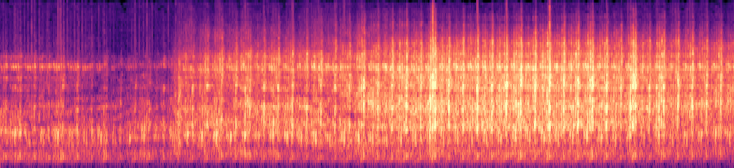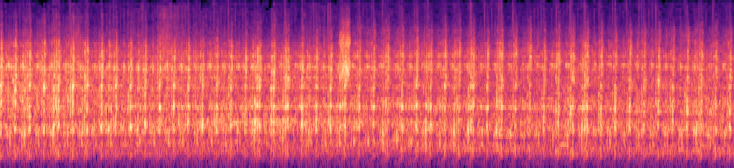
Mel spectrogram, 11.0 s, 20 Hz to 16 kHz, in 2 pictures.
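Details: 1st gen Cummins six-cylinder diesel with a loud, uneven rough-idle clatter that rises briefly then settles but stays rough, right after the injection pump was re-sealed; cause unknown.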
